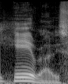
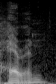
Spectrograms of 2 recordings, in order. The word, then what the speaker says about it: Hero: It's actually Hero's formula. I think it's pronounced hero and not heron, although it is spelt heron, but it's Hero's formula for the area of a triangle.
